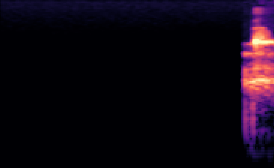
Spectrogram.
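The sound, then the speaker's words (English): After a long stretch of silence, a single sudden sneeze bursts in, sharp and loud with a breathy, slightly voiced edge, and is cut off as it fades. “Bless you.”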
